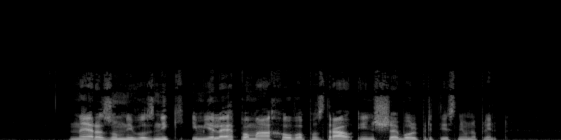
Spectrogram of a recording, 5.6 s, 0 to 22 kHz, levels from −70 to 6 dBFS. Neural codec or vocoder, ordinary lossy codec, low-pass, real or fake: none; MP3, 48 kbps; 19.8 kHz; real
